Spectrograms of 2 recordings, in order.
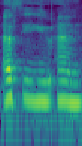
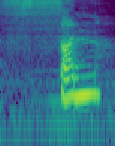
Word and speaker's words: Seun: S-E-U-N. Seun. It's not Seun. It's not Sun.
